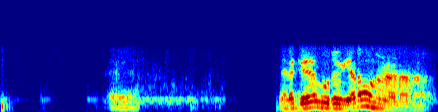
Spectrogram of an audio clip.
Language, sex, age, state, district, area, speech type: Tamil, male, 60+, Tamil Nadu, Virudhunagar, rural, conversation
